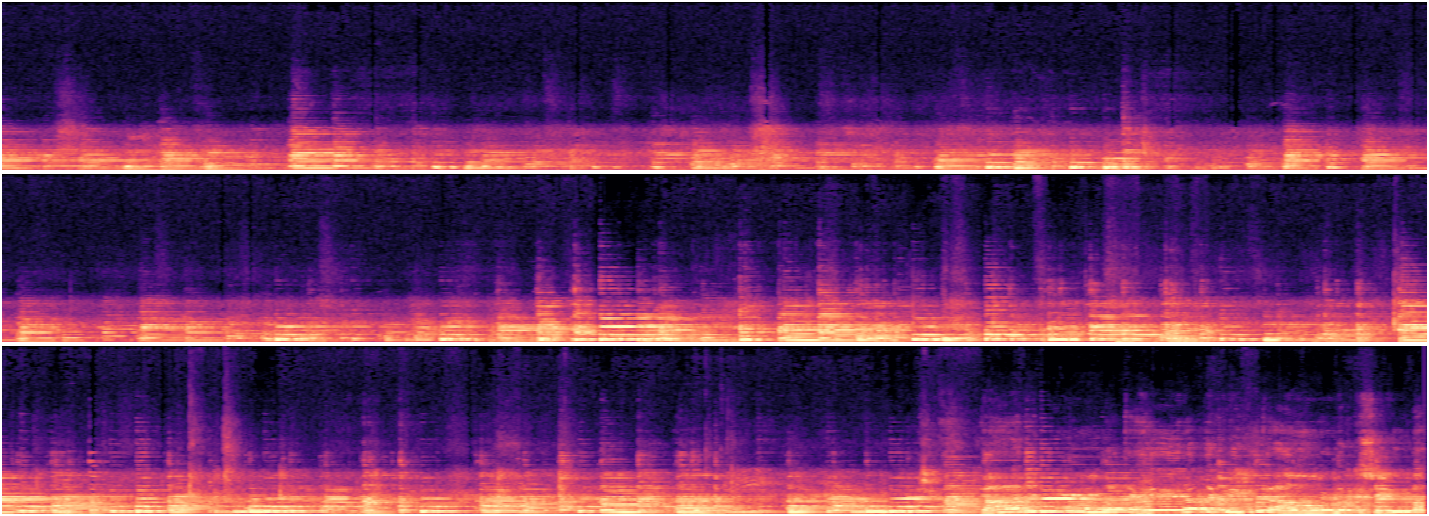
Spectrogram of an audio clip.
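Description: Clawhammer banjo played through a PA: an old-time tune of quick, bright plucked notes. It gets louder about halfway through.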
